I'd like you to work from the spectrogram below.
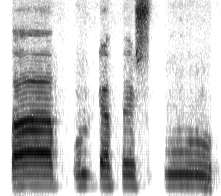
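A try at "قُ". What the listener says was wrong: আরেকটু টান দিয়ে বলেন, কাপ উল্টা পেশ কু, কু,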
